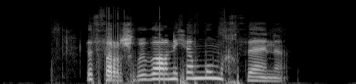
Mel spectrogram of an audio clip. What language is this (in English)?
Kabyle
